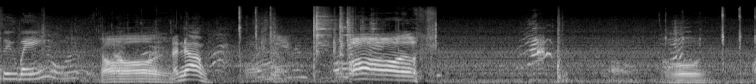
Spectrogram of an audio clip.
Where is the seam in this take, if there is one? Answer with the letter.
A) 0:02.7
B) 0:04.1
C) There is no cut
B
